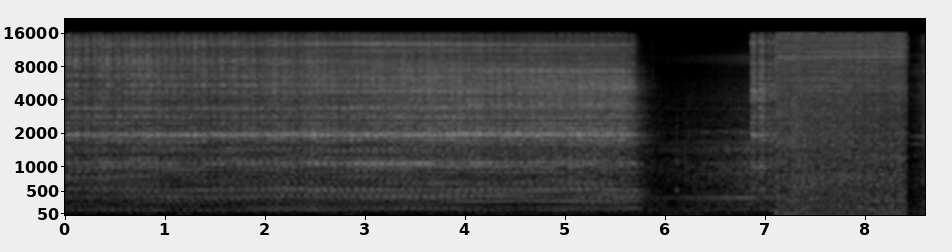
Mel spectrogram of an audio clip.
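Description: Bowl gouge taking pull cuts across the face of a honey locust burl bowl spinning on a wood lathe: a steady hiss of the cut. It drops away for about a second past the middle, then resumes and stops just before the end.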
